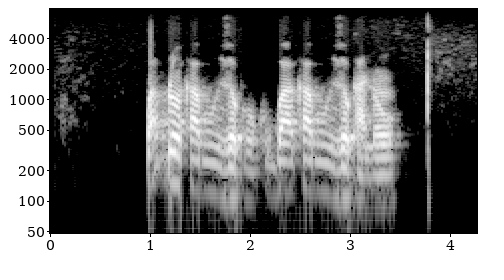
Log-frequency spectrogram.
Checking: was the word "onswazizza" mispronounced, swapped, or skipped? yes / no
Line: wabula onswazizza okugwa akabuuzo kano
yes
